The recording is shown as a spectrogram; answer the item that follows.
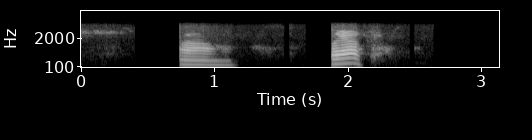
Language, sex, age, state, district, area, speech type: Maithili, female, 30-45, Bihar, Begusarai, rural, conversation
